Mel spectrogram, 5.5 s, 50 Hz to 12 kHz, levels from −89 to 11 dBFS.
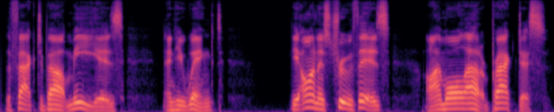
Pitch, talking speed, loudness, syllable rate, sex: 140 Hz, 160 wpm, -17 LUFS, 5.5 syllables/s, male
